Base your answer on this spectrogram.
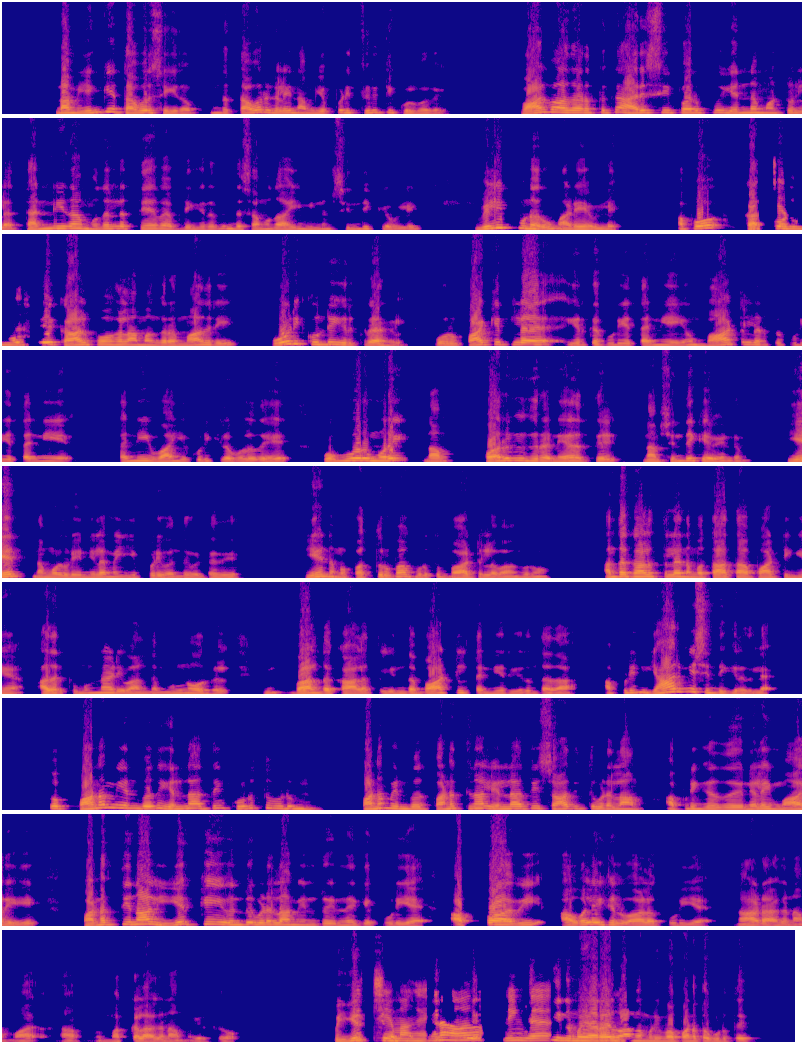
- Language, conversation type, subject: Tamil, podcast, நீரைப் பாதுகாக்க மக்கள் என்ன செய்ய வேண்டும் என்று நீங்கள் நினைக்கிறீர்கள்?
- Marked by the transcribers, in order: other noise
